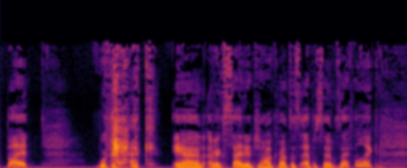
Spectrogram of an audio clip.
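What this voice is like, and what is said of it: Voice sounds a bit unwell. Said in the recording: “I was not feeling too hot earlier this week. Still on the mend a bit, so you can probably hear it in my voice.”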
